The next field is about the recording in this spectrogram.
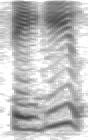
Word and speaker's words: Faigy: It's Faigy, F like Frank, A-I-G-Y.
